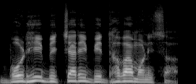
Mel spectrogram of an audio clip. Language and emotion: Odia, neutral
